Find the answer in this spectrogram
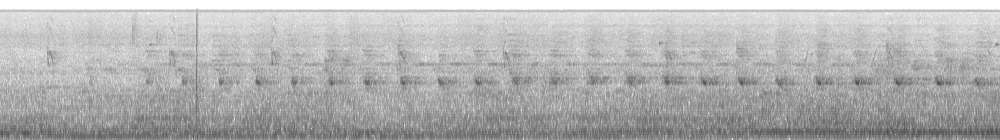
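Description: A bird calling a long run of short, evenly spaced notes, about three a second, starting about a second and a half in and getting louder toward the end, over a steady low hum.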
